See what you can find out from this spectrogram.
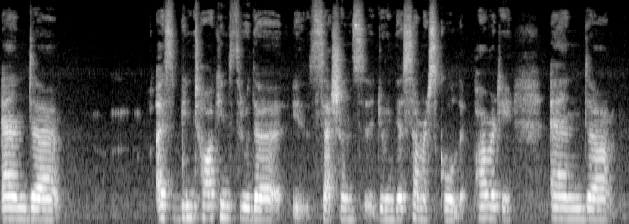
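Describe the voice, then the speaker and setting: A woman speaks at a fairly slow pace in a monotone, flat intonation. Her speech has long, frequent pauses. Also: fairly low pitch for a woman. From Ukraine. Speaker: graduate student. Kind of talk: student presentation. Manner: halting, many fillers.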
